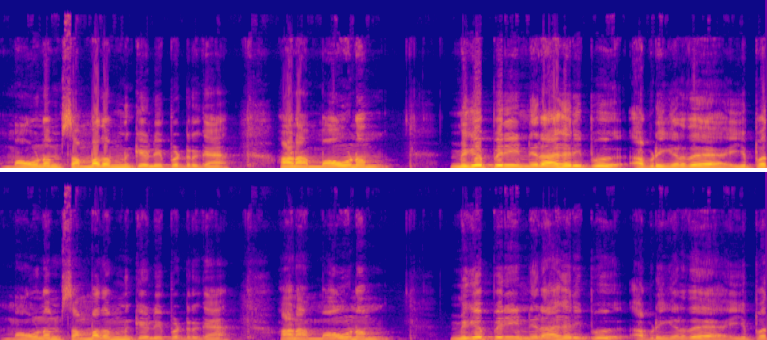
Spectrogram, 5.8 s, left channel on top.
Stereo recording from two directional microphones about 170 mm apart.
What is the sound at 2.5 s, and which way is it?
Speech, 15° left (ahead or behind).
